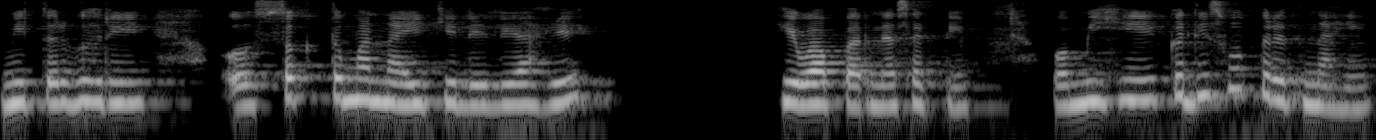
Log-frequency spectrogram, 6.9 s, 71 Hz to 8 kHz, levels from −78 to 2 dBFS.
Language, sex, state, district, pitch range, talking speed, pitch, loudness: Marathi, female, Maharashtra, Pune, 230-275 Hz, 140 wpm, 245 Hz, -29 LUFS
